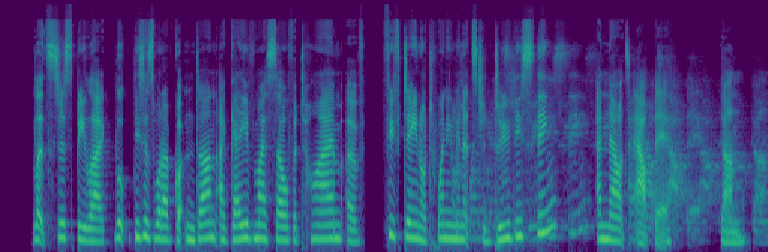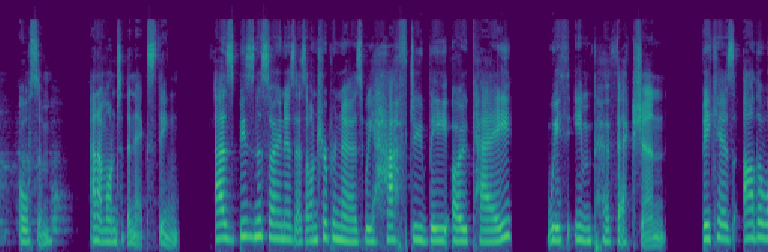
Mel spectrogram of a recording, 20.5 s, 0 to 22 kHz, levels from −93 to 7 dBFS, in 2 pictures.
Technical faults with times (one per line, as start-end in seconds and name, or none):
5.95-11.22 feedback echo between two devices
